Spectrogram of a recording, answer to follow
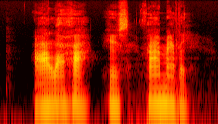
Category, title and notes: Speech > Solo speech
aloha is family
cute, voice, alien, english, calm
